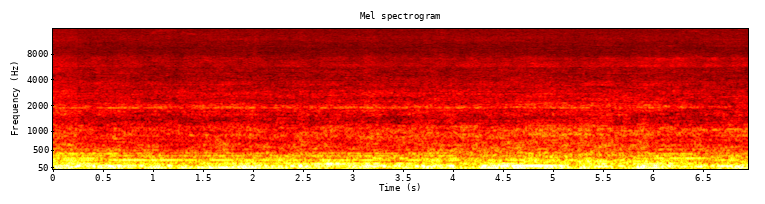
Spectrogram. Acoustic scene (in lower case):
elevator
